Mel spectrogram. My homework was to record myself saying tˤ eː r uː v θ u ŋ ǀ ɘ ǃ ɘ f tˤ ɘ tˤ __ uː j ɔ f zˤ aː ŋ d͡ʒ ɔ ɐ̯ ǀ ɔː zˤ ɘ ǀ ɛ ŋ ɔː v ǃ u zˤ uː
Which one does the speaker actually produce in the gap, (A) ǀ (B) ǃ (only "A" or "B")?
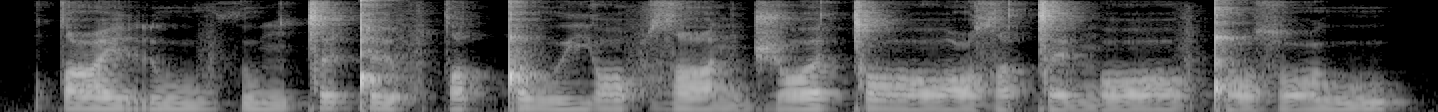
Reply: B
